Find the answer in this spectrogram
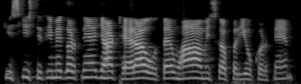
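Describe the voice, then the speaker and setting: A man's voice: high voice, fairly even intonation, fairly quick, clean tone. A man teaching an exam-prep lesson, who asks questions and answers them himself and repeats the key terms to drill them in.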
